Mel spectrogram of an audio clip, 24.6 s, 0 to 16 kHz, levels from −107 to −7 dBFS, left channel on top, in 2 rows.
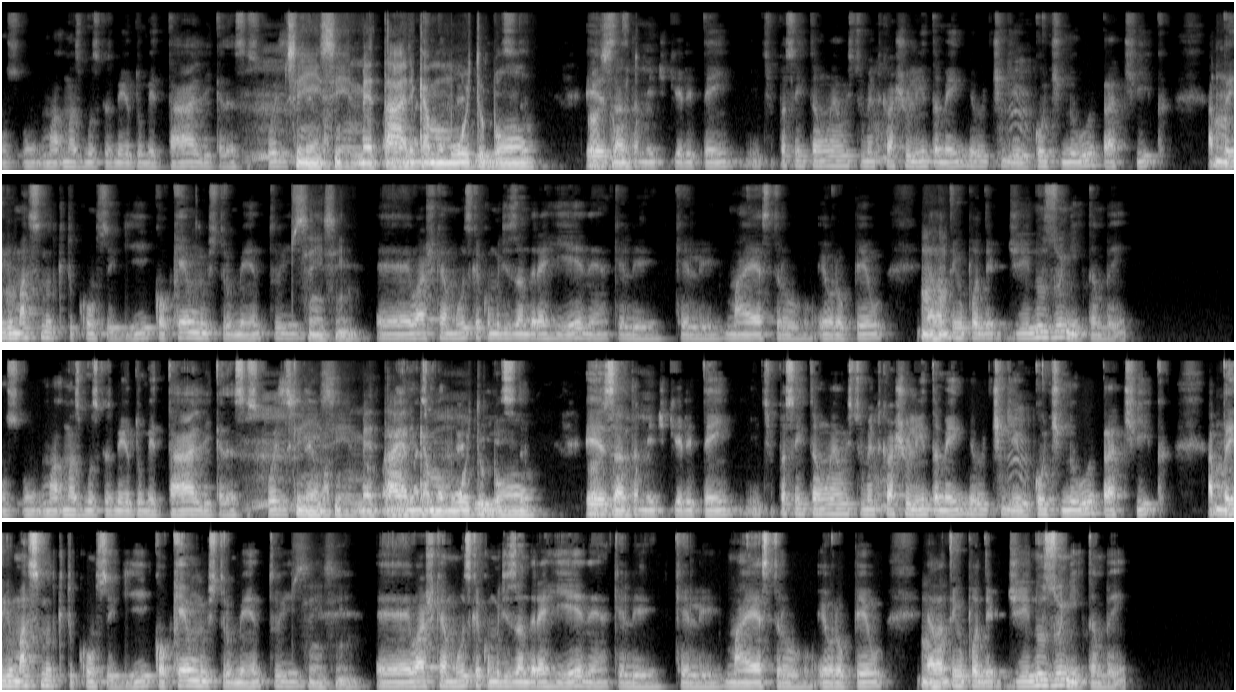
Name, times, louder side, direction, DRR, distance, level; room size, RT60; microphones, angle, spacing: voice 1, 0.0-3.3 3.7-5.3 5.8-15.4 16.1-23.6, right 5 dB, 55° right, 0.4 m, -31 dB
sound 1, 2.4-3.1 4.3-4.7 6.1-6.5 8.7-9.1 9.9-10.5, right 1 dB, 85° right, 1.7 m, -46 dB
voice 2, 2.9-5.3 5.9-6.3 12.1-12.5 15.2-15.9 21.5-21.8, left 2 dB, 30° left, 1.1 m, -28 dB
13.0 x 4.7 x 4.3 m
head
